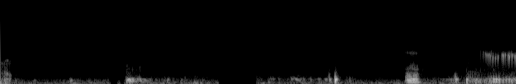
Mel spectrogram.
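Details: Hungry stomach growling (borborygmi) in a person who was very hungry: soft intermittent low gurgles with a few louder rumbles.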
